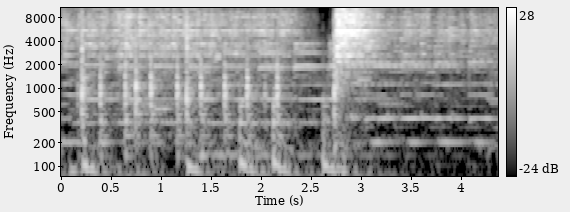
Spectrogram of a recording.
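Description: Javanese gamelan playing, with a fast run of sharp knocks and metallic clatter from the dalang's cempala and keprak (metal plates on the puppet chest) and low drum strokes as a puppet is moved. A louder crash comes about two and a half seconds in.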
